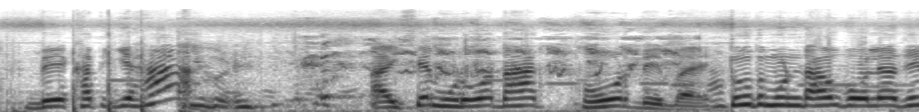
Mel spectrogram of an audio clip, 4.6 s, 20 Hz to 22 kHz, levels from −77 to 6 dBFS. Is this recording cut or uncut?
cut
